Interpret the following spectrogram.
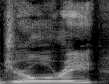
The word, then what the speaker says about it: jewelry: polishing tarnished jewelry three difficult words number one jewelry really hard to pronounce jewelry as in a necklace or armband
